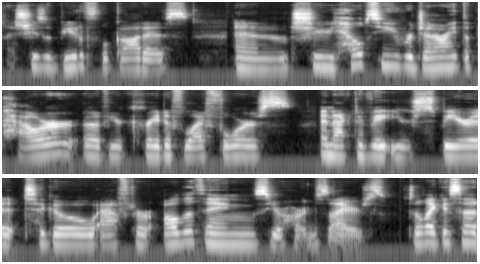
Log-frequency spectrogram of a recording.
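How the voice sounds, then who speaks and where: Woman giving a casual, gentle tutorial. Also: medium pitch. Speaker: host of a spiritual how-to episode. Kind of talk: informal spoken tutorial.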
